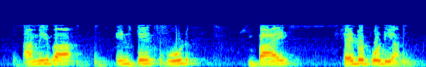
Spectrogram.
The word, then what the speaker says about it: pseudopodia: और अमीबा जो है, अमीबा इनटेक फूड बाय सेडोपोडिया। तो बताया था आपको, सेडोपोडिया एक मूवमेंट होता है। अब सेडोपोडिया का मतलब ये नहीं कि इसकी स्पेलिंग एस से स्टार्ट होगी, ये बात जरूर ध्यान रखना।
